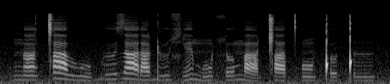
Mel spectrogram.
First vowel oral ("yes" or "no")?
no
